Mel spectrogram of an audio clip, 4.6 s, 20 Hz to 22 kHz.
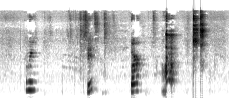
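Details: An 8-week-old red merle Cardigan Welsh Corgi puppy, home for one day, gives thin, high single yips a second or so apart while a person repeats a "bark" command between them.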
